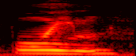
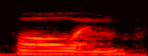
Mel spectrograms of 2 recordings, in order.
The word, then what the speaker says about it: poem: Hindi po yan poem. Yan po ay poem.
